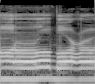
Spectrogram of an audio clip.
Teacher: الرُّبُعُ را پر پڑھا جائے گا پیش کی وجہ سے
